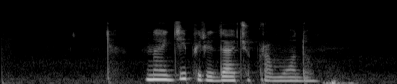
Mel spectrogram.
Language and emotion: Russian, neutral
